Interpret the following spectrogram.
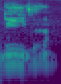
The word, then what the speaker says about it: neither: other day either and neither now this is um quite famous there's a song which dis because there are different ways to pronounce these words and the different ways are both acceptable so you can say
